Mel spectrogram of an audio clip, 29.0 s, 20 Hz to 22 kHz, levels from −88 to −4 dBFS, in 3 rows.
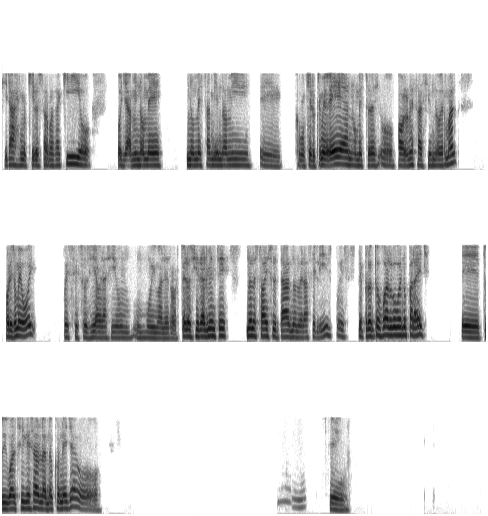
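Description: No technical faults can be heard in the speech.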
